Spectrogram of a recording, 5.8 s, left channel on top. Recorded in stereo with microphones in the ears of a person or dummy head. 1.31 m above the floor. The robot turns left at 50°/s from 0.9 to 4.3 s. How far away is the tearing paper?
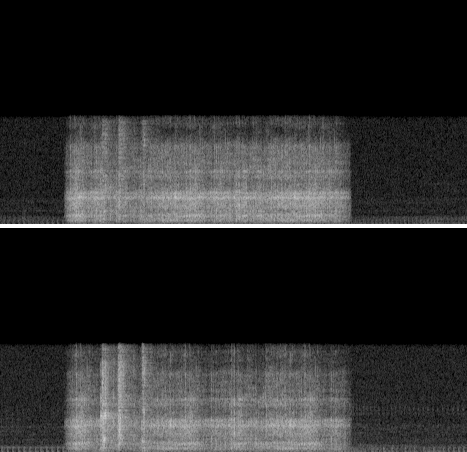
About 1.0 m.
